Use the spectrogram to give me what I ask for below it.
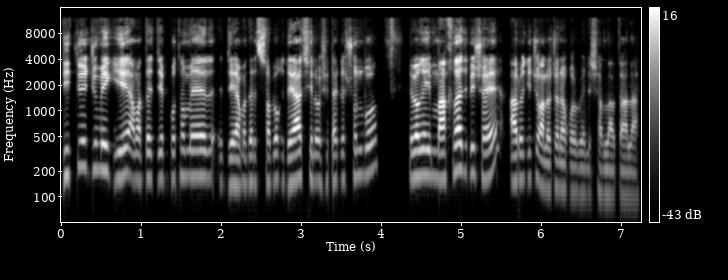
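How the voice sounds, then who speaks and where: A man teaching an online Quran recitation class over a video call. He is patient and sounds out each letter slowly and repeatedly. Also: fairly high pitch, expressive, fairly bright tone, clean tone, no echo, studio quality. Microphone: computer mic on a video call.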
